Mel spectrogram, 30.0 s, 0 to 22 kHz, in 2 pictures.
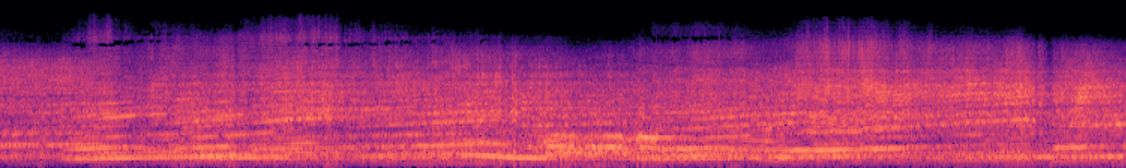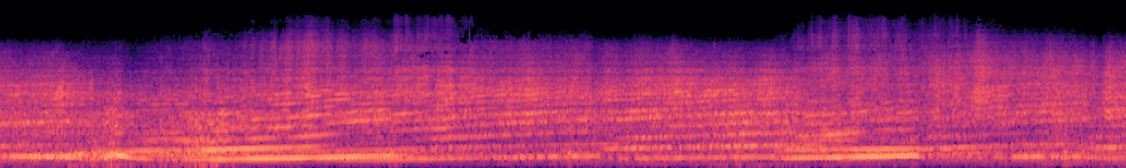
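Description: Historic Formula 1 race cars' engines at full racing revs, with more than one car heard at once. Each engine's pitch climbs steadily and drops back at every upshift as the cars accelerate through the gears, again and again.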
